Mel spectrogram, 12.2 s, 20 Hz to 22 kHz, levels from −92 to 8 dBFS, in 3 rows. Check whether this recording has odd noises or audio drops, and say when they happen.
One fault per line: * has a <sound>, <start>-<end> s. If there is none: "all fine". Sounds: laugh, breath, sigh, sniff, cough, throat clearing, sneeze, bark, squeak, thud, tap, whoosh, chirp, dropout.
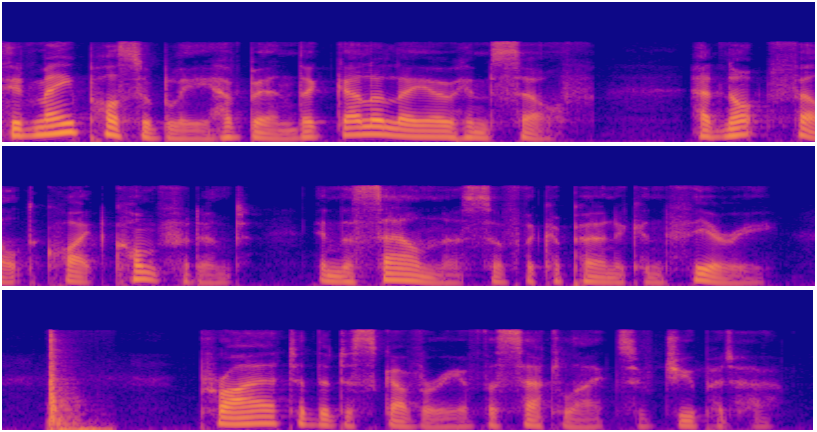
* has a thud, 8.3-8.7 s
